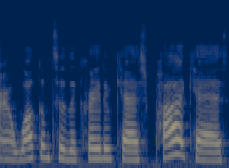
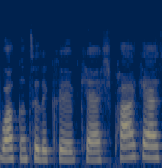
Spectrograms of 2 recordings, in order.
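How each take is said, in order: First: It is said slower and more clearly. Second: It is said fast and rushed.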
